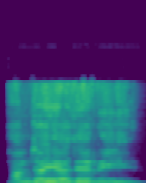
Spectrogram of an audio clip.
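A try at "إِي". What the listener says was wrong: রি নয়, হামজা। হামজা ইয়াজের রি হবে না, হামজা ইয়াজের ই হবে, ই ই।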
